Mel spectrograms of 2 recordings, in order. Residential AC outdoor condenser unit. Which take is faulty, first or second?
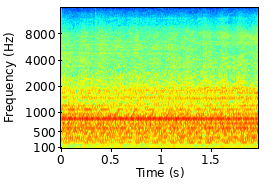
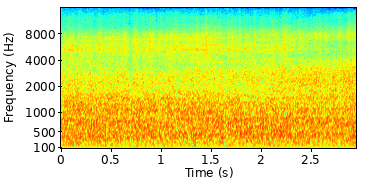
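first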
